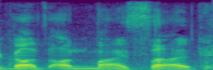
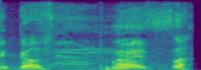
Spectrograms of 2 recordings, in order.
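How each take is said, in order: First: Low, slow, drawn-out mock gloat; smug gloating. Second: Laughing gloat. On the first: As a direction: savor the victory slowly and low. Gloating after witness fails. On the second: Retold or imitated. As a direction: gloat again through a laugh, drawn out. Repeats gloat while cracking up.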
